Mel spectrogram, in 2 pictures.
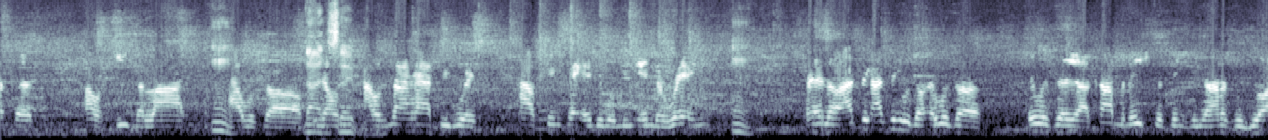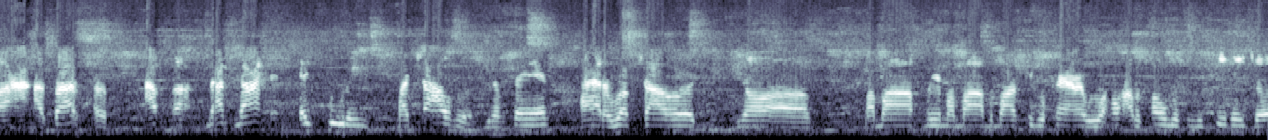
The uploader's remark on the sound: LIVE from Dave & Busters in Glendale, AZ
